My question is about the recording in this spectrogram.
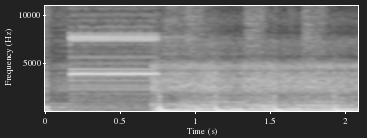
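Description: Live rock band music: the guitar strumming breaks off, a high steady tone sounds for about half a second, then a heavy, noisy electronic-tinged section starts with a driving beat of deep falling bass tones.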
